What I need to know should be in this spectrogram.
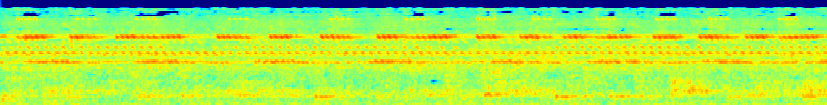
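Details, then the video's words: Crickets chirping in a recording used to repel rats, lull listeners to sleep and train songbirds; rapid pulsed high trills in several layered bands run steadily without pause, with a faint lower murmur beneath. "Suara jangkik pengusir tikus pengantar tidur"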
